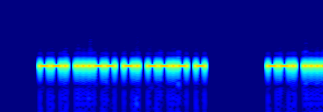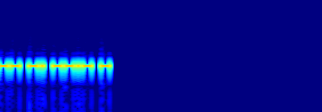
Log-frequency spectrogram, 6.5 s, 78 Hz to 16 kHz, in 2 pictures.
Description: Morse code, heard as a keyed tone, about 40 wpm, 700 Hz. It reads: G3NQT G3NQT
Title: DXCC-100 Call Signs - 5 Characters - Repeated 2x - 40wpm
